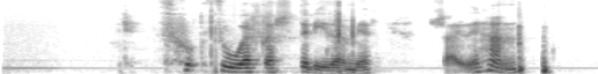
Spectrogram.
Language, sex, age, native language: Icelandic, female, 60-69, Icelandic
